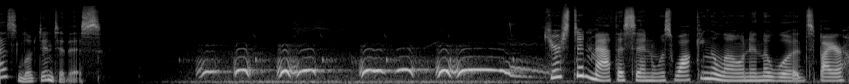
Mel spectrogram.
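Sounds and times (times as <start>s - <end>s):
speech: 0.0s - 1.1s, 5.4s - 8.4s
owl hooting: 1.8s - 5.6s.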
